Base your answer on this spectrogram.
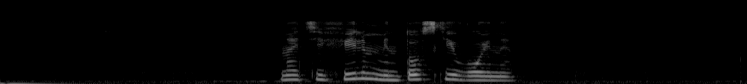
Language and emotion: Russian, neutral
